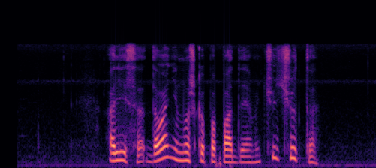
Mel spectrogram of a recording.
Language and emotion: Russian, neutral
